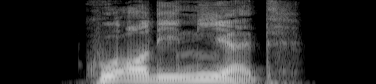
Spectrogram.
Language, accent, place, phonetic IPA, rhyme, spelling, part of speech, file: German, Germany, Berlin, [koʔɔʁdiˈniːɐ̯t], -iːɐ̯t, koordiniert, verb, De-koordiniert.ogg
- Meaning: 1. past participle of koordinieren 2. inflection of koordinieren: third-person singular present 3. inflection of koordinieren: second-person plural present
